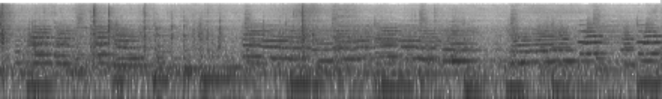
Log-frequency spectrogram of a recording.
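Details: Background music with tapping, typewriter-like percussion and a steady bass line fills the room, with no animal sound standing out.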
